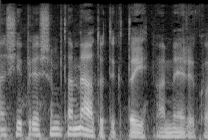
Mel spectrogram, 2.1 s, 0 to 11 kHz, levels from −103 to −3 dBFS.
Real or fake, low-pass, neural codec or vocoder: fake; 9.9 kHz; codec, 16 kHz in and 24 kHz out, 2.2 kbps, FireRedTTS-2 codec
